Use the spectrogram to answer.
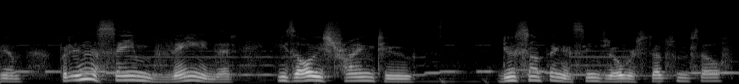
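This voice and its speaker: Music plays in the background as the speaker, in an American accent, talks at a fairly slow pace in a relaxed tone. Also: man. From US Pacific Northwest, Nez Perce. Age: 60s. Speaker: artist and former park ranger. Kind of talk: interview testimony. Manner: relaxed, with frequent fillers.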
